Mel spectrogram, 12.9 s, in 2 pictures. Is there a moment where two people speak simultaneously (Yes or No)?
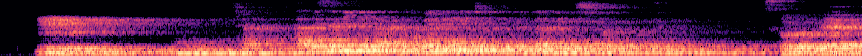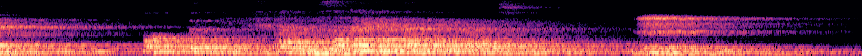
No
